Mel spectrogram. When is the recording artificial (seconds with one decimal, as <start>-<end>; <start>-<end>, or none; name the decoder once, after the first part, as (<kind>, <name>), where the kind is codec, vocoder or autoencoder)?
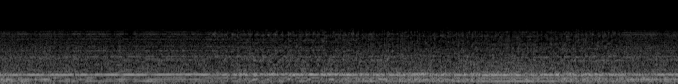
2.1-6.2 (vocoder, HiFi-GAN)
